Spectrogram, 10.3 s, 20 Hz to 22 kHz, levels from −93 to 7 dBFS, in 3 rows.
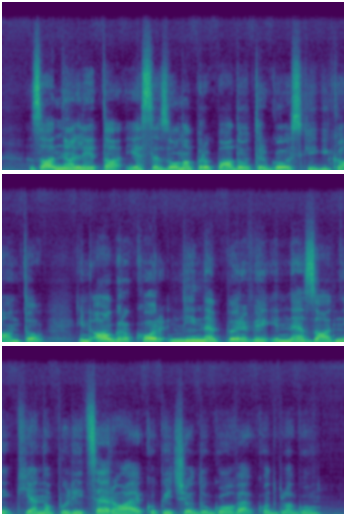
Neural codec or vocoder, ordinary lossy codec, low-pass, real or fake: autoencoder, 48 kHz, 128 numbers a frame, DAC-VAE, trained on Japanese speech; none; 19.8 kHz; fake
